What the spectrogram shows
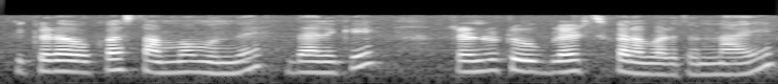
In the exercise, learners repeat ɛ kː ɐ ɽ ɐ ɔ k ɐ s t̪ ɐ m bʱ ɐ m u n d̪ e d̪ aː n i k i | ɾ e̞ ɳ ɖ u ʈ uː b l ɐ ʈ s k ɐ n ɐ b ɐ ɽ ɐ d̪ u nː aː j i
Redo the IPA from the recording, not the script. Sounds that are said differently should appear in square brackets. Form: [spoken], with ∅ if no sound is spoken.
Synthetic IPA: [i] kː ɐ ɽ ɐ ɔ k ɐ s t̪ ɐ m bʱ ɐ m u n d̪ e d̪ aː n i k i | ɾ e̞ ɳ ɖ u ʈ uː b l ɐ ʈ s k ɐ n ɐ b ɐ ɽ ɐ [t̪] u nː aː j i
